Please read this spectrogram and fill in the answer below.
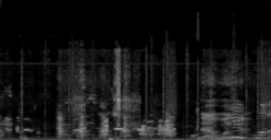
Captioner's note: all laughing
